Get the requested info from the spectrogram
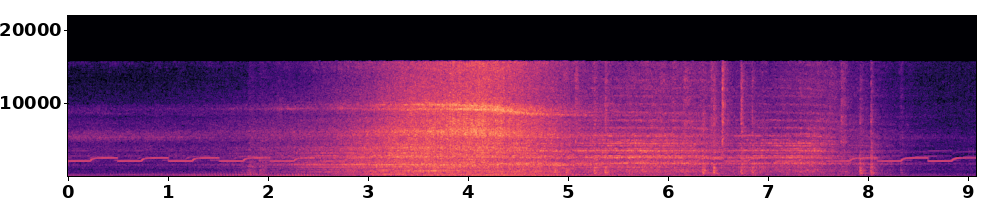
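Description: Robel 69.70 Mobile Maintenance Train passing close by over a level crossing. Its diesel engines and wheels build to a loud rush a few seconds in and then fade, with sharp wheel clicks over the rail joints as the cars pass. The crossing's two-tone warning alarm sounds at the start, is drowned out, and comes back near the end.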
